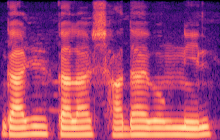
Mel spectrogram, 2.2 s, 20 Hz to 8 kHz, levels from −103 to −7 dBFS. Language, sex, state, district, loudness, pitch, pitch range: Bengali, male, West Bengal, Alipurduar, -18 LUFS, 145 Hz, 145-150 Hz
